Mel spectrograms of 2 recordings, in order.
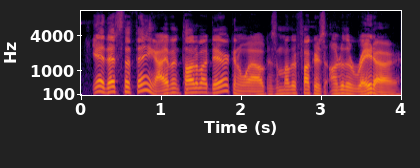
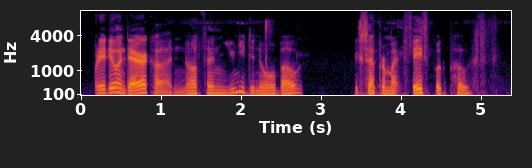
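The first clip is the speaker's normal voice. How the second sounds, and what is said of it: Put-on Canadian accent with lisp. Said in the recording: “Did you just give him a Canadian accent? ... Canadian lisping accent.”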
